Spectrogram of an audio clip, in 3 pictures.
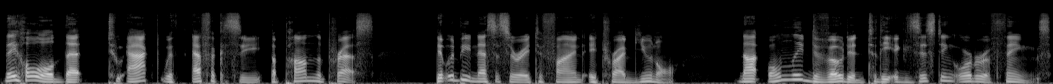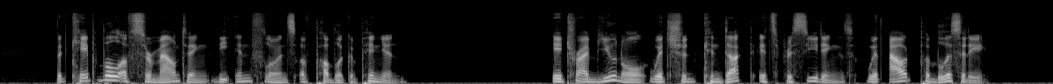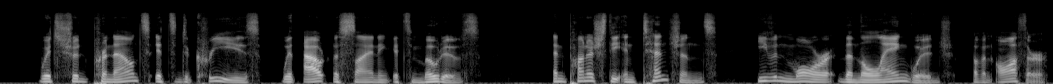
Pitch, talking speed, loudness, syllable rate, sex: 125 Hz, 125 wpm, -24 LUFS, 4.6 syllables/s, male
